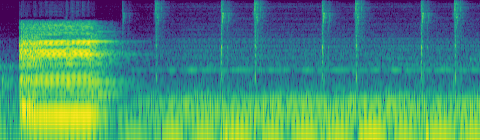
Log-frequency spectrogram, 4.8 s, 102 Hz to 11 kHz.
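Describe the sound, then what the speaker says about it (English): A loud, harsh electronic buzzer from the video game Portal 2 blares for about a second, followed by a steady low hum and regular ticking clicks. "You will hear a buzzer."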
